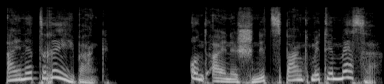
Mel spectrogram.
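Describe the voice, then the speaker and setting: A man's voice: high voice, wildly swooping pitch, slow, darkish tone, husky, dry recording, clean studio sound, voice pushed up, full character voice. A man voicing a naive, simple young lad in a fairy tale, with a guileless, wistful way of talking. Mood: naive, earnest.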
